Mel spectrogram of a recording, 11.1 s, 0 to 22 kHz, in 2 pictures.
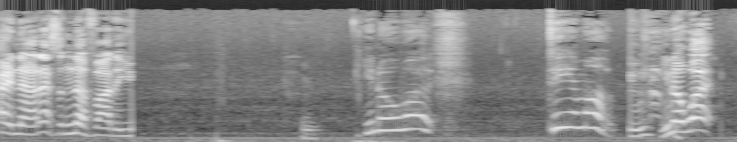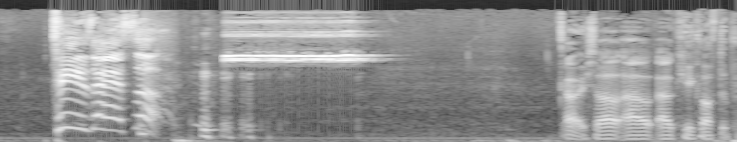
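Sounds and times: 
speech: 0.0s - 1.1s, 2.2s - 3.5s, 4.1s - 7.7s, 9.7s - 11.0s
quiet hum: 0.0s - 11.0s
whistle being blown: 7.2s - 8.6s.

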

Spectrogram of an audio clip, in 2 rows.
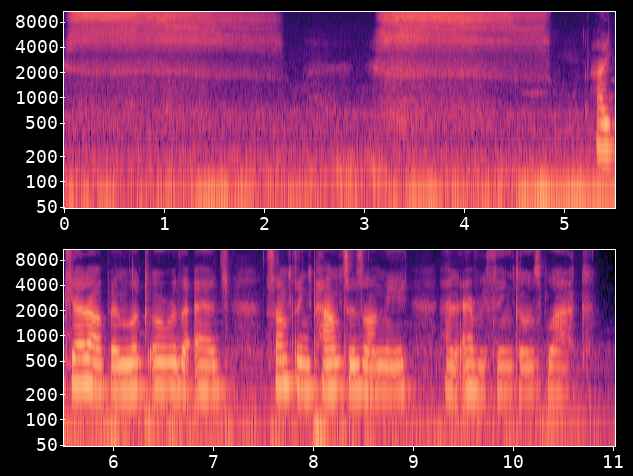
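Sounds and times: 
long eerie hissing: 0.0s - 2.2s, 3.1s - 4.9s
speech: 5.3s - 10.8s.

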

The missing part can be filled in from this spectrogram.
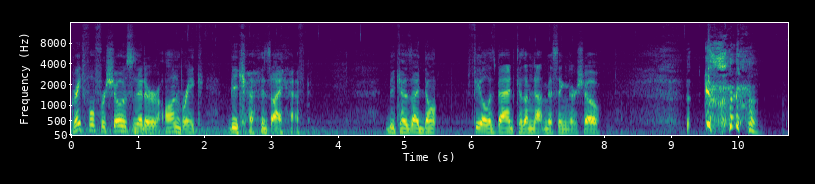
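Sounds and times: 
speech: 0.0s - 3.7s, 4.7s - 8.0s, 9.2s - 10.4s
person coughing: 9.2s - 10.4s.

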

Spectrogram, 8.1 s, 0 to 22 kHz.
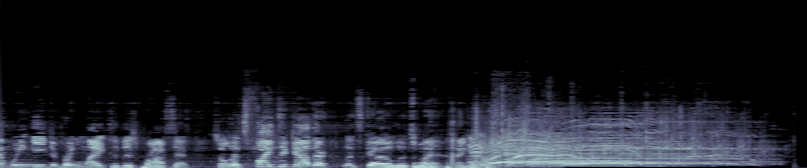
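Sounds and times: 
speech: 0.0s - 5.4s
rally crowd cheering and whooping after a speech: 4.7s - 7.9s.

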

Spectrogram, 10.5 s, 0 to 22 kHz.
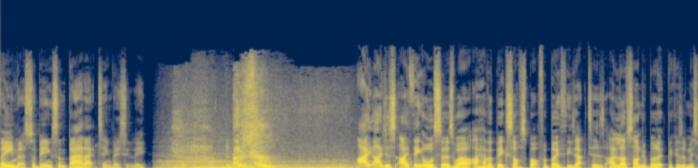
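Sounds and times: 
speech: 0.0s - 2.5s, 3.4s - 4.2s, 5.4s - 10.4s
loud theatrical fake sneeze: 3.5s - 4.2s.

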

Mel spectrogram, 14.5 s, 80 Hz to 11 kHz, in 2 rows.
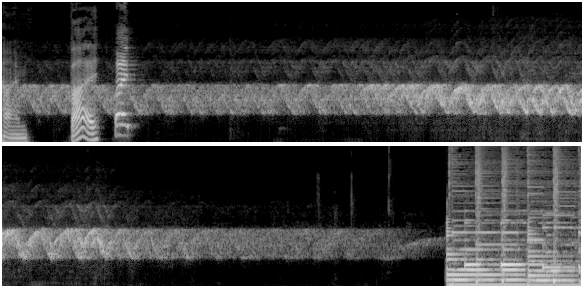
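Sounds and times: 
speech: 0.0s - 1.8s, 12.8s - 13.5s
emergency vehicle siren passing: 0.0s - 14.4s.

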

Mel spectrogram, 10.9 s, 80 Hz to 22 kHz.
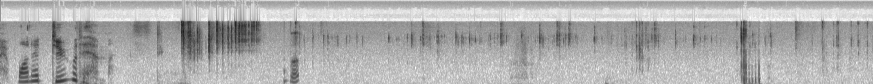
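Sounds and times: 
speech: 0.2s - 1.4s, 3.6s - 3.8s
seven dice rolled during a tabletop role-playing game: 2.2s - 9.7s.

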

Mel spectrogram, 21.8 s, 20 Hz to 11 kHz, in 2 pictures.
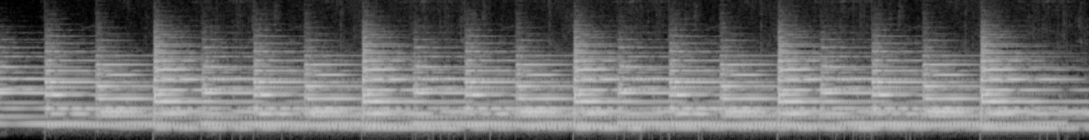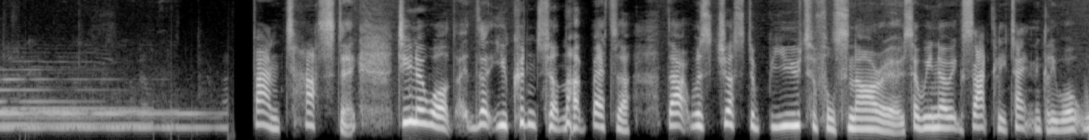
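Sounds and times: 
four bronze church bells of copper and tin ringing: 0.0s - 13.2s
speech: 13.7s - 21.7s.

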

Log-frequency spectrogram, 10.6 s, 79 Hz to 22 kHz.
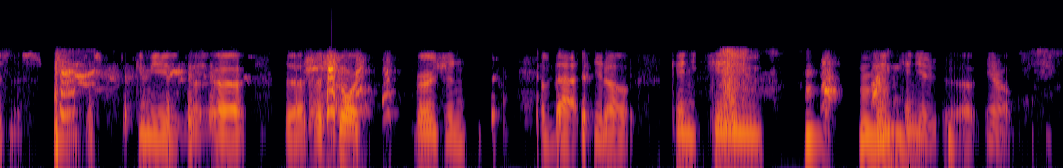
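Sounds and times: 
laughter: 0.6s - 4.1s
speech: 0.9s - 4.7s, 5.4s - 10.6s
dog barking: 3.4s - 3.9s, 8.2s - 9.0s.

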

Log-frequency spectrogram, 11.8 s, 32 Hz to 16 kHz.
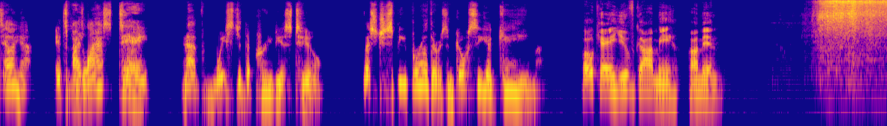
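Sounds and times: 
speech: 0.0s - 9.7s
shower water gushing: 10.4s - 11.8s.

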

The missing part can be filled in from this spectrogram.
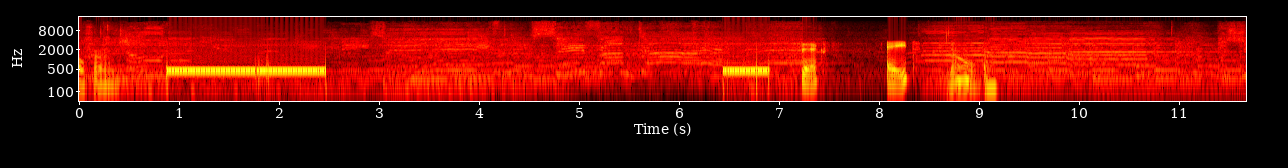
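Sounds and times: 
speech: 0.0s - 0.6s, 7.2s - 9.3s
landline telephone dial tone: 0.9s - 2.5s, 6.4s - 7.0s.

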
